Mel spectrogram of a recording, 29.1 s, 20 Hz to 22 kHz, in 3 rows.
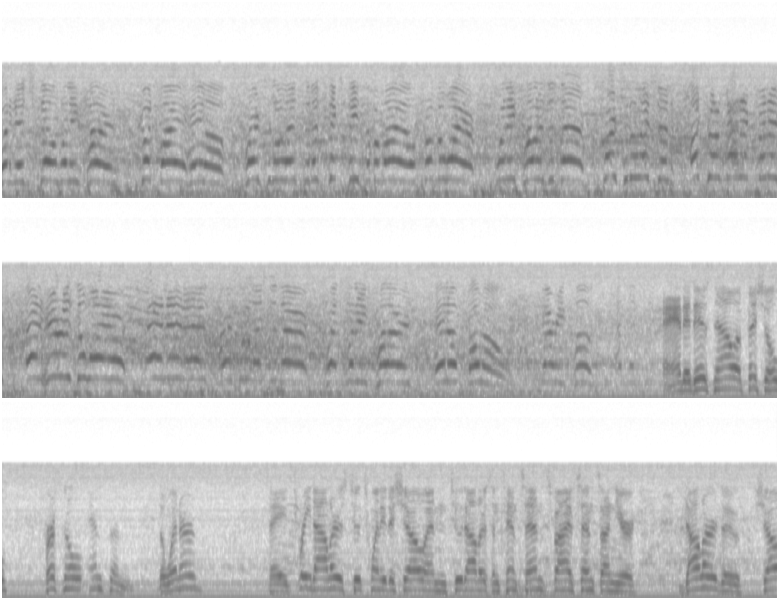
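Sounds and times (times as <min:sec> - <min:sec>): crowd cheering and yelling: 0:00.0 - 0:18.9, 0:22.7 - 0:29.0.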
